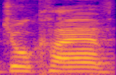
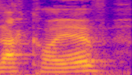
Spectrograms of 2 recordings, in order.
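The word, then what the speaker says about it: Dzagoev: A few people told me that's not how you pronounce his name, and it's Zakaev. I'm sure I remember during, like, Euros or something like that, there was a big deal out of the fact you pronounce it Djorkaev.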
